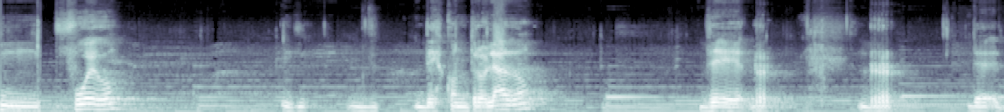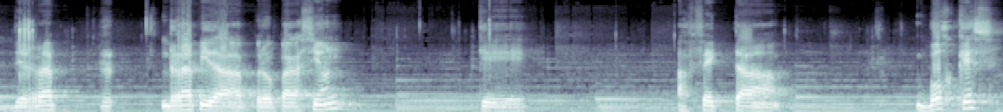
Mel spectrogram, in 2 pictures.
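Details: Stuttering in a male school student speaking Spanish, getting stuck and unable to get his words out during a classroom presentation.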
